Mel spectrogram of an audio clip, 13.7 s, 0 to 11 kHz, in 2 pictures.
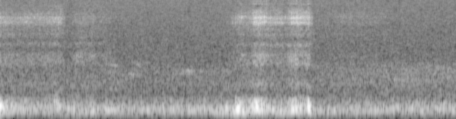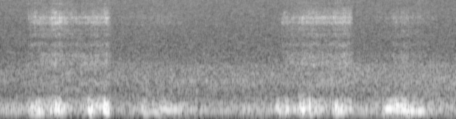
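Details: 6-month-old Beagle puppy asleep: rough, rattling snores about 16 a minute, some breaths doubled, with airy hiss on each; ordinary snoring.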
